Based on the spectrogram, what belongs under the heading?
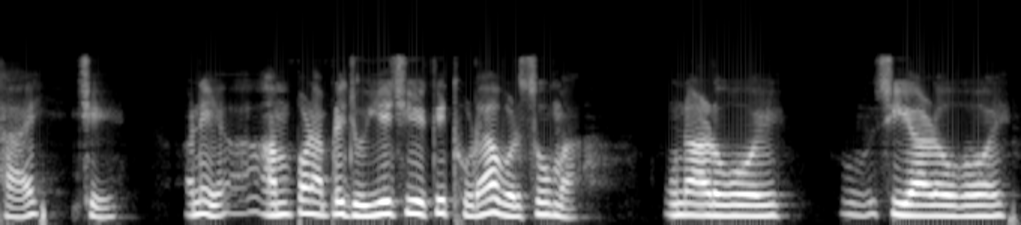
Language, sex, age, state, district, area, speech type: Gujarati, female, 18-30, Gujarat, Ahmedabad, urban, spontaneous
